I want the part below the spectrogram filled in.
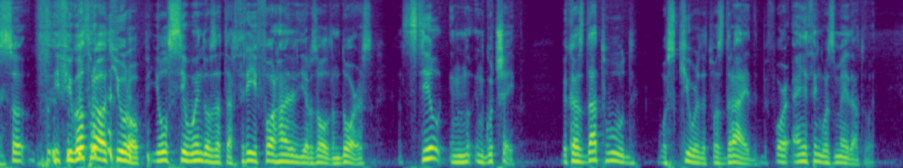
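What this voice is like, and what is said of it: Ukrainian accent. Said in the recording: “I was born in the Ukraine. ... It's not a speech impediment. I actually have an accent.”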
